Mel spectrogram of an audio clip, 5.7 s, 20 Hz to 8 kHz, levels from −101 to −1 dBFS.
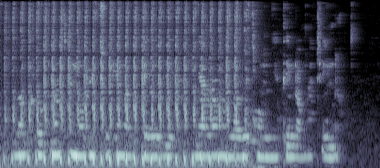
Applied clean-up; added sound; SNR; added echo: classical method WPE with log-MMSE.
